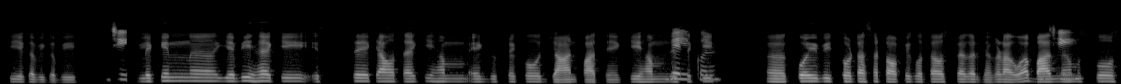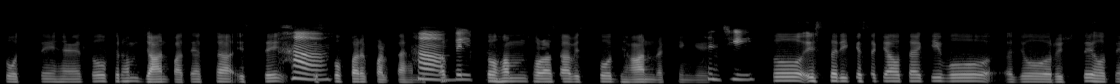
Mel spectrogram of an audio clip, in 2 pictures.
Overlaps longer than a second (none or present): none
